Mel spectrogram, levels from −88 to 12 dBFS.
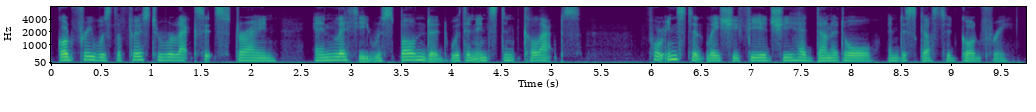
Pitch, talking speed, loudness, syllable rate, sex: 150 Hz, 165 wpm, -21 LUFS, 4.8 syllables/s, female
